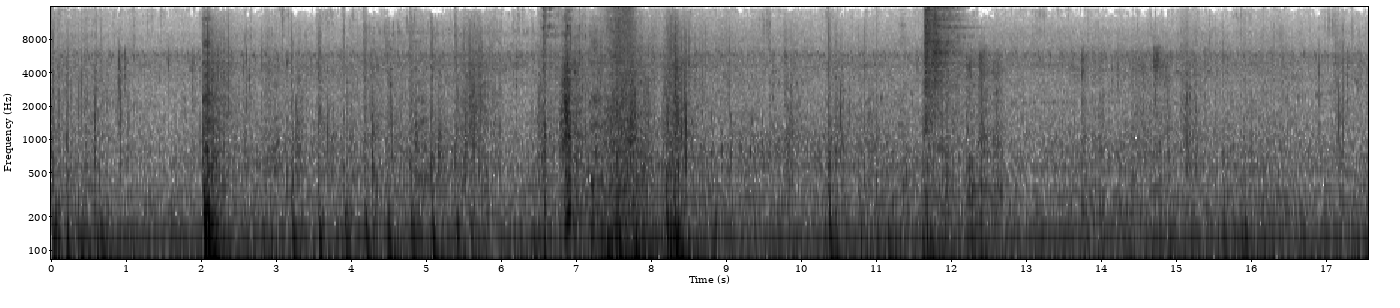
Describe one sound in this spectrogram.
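Footsteps crunch on dry ground and wooden boards.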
